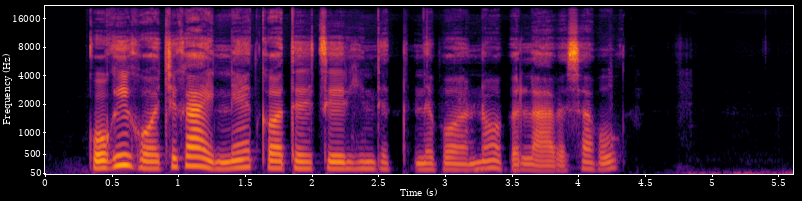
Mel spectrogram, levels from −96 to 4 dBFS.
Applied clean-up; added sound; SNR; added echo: neural mask model DeepFilterNet 3.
